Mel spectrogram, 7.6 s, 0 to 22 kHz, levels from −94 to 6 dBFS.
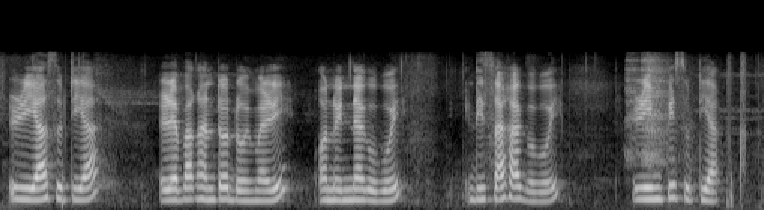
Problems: constant background noise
